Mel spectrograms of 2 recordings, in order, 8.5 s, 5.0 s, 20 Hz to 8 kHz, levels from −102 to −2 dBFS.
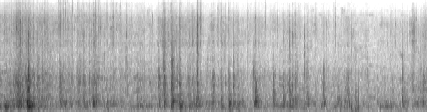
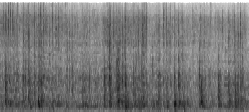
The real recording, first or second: second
